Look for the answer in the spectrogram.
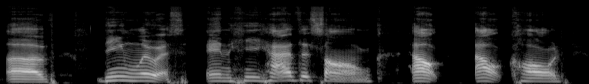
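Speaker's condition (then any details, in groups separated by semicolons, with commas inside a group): Cerebral palsy; from birth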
